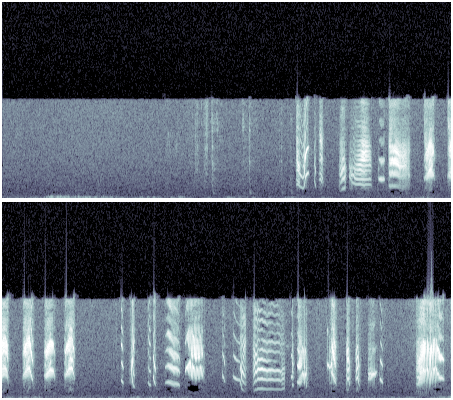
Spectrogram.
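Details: Decoy common linnet singing live in its own style: after a quiet start, a dense six-second run of sharp chirps, buzzy twitters and a short descending whistled phrase, delivered in quick succession.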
